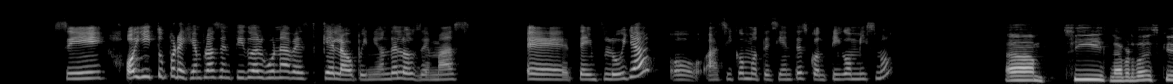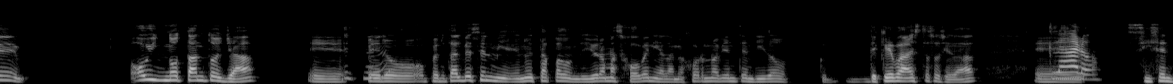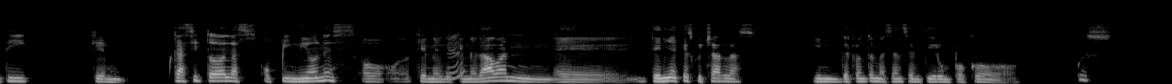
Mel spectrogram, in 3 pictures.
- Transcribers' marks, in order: tapping; other noise
- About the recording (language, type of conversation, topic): Spanish, unstructured, ¿Cómo afecta la presión social a nuestra salud mental?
